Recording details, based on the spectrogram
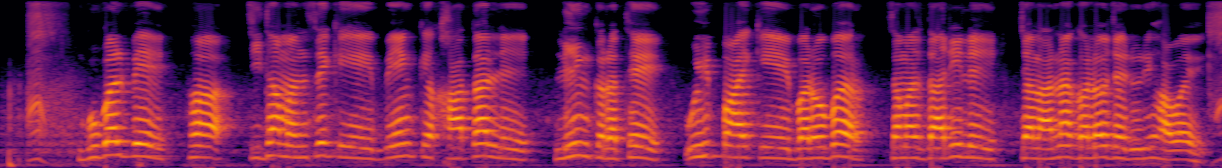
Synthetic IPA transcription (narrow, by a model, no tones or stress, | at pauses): ɡuːɡəlpe | ɦəsid̪ʱamənsekebẽːŋkːekʰaːt̪ale | lɪ̃ŋkɾət̪ʰe | ʊɦipaːjkebəɾoːbəɾ | səməd͡ʒd̪aːɾile | t͡ʃəlaːnaɡʱəlod͡ʒəɾuːɾiɦawə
